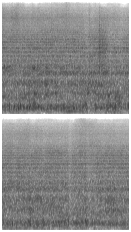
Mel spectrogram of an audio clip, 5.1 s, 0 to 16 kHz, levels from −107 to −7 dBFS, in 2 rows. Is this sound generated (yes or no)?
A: yes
